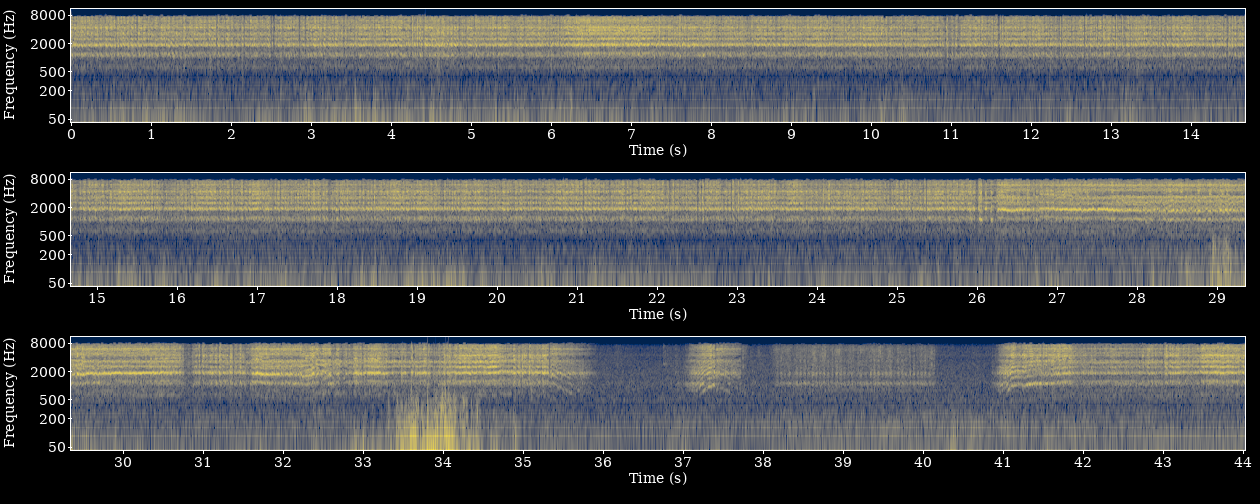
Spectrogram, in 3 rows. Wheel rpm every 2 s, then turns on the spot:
160, 170, 170, 170, 170, 170, 170, 170, 170, 170, 170, 170, 170, 160, 160, 170, 170, 130, 20, 30, 60, 160.
38-40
